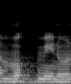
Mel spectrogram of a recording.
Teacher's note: حمزہ ساکنہ کو ہمیشہ جھٹکا دے کر پڑھتے ہیں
